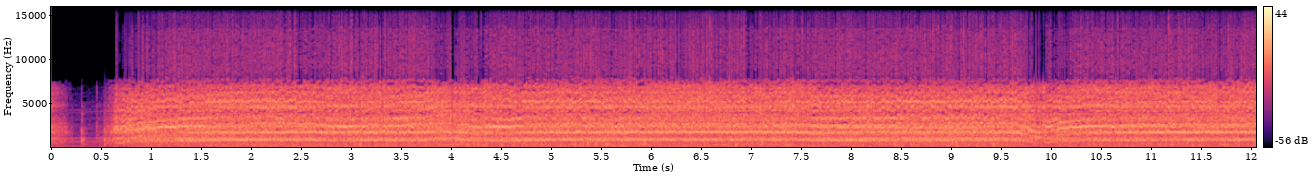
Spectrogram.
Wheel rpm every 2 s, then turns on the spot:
90, 230, 230, 230, 200, 220.
none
